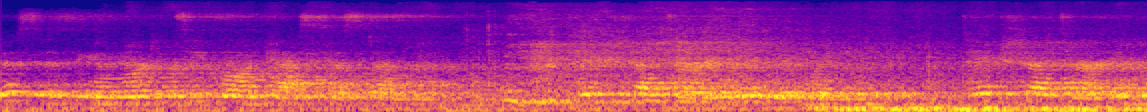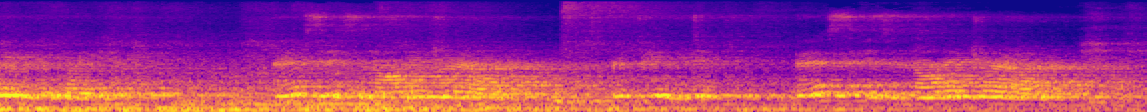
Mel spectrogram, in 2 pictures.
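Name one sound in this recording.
A man's voice announces urgently through a radio loudspeaker.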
